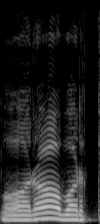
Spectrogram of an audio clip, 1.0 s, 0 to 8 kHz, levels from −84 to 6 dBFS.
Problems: none marked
